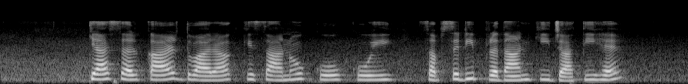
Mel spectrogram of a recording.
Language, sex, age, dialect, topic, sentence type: Hindi, female, 31-35, Marwari Dhudhari, agriculture, question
